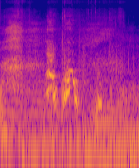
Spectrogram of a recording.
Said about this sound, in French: les chiens qui sont toujours là, qui protègent même le camping-car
